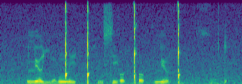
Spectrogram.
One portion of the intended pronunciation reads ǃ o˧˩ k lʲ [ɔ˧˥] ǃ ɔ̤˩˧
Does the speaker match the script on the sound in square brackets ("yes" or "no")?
no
